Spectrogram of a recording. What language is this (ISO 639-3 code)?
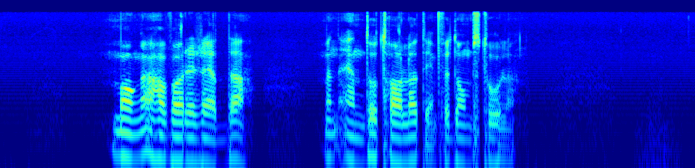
swe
